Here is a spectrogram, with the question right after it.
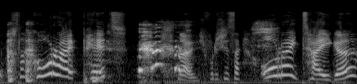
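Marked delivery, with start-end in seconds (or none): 0.4-1.3 high, imitated Welsh lilt; put-on Welsh accent, pitched well up; Welsh co-worker. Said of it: "I had a Welsh co-worker". 2.6-3.5 high, imitated Welsh lilt; put-on Welsh accent, pitched well up; Welsh co-worker. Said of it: "I had a Welsh co-worker".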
